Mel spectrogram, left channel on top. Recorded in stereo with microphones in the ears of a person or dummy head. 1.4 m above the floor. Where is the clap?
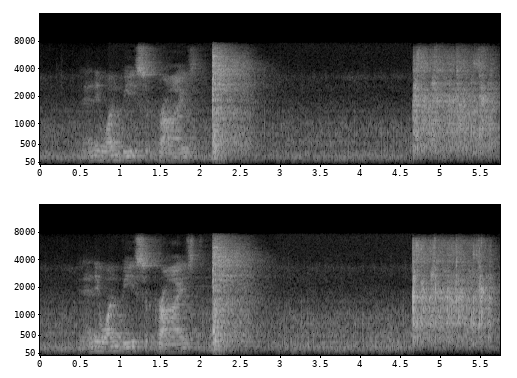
65° right (ahead or behind), 0.8 m.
